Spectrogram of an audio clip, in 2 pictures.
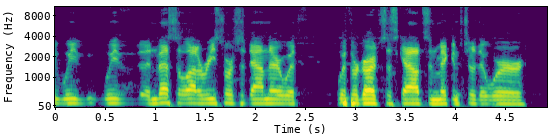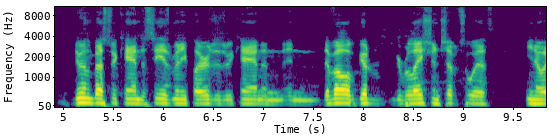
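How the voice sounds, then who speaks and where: A man answering interview questions off the cuff, in halting, repetitive phrases as a sports staff director. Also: medium pitch, a bit bright, low-quality recording. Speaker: baseball player development director, former player.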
